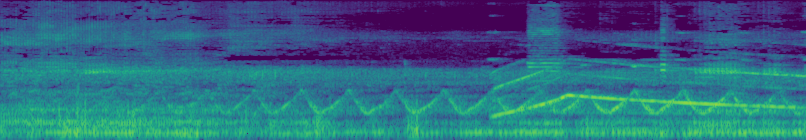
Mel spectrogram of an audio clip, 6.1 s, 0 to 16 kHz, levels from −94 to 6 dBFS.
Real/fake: real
